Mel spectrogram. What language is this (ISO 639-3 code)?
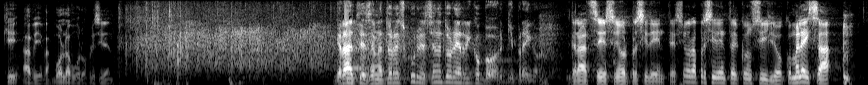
ita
